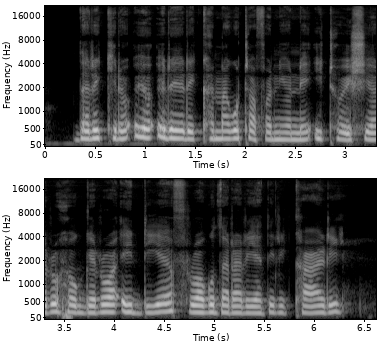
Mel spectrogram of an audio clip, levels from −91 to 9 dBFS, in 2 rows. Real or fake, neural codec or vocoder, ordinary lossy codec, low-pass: real; none; none; none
